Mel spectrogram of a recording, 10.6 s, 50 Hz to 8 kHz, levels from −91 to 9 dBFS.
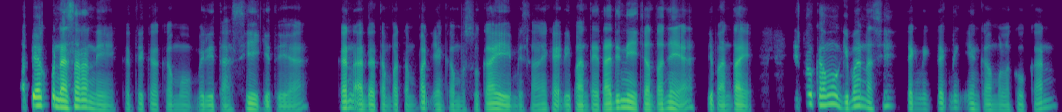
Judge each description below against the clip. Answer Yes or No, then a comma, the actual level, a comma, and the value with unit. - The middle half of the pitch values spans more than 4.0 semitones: Yes, wide, 5.5 semitones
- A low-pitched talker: Yes, low, 100 Hz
